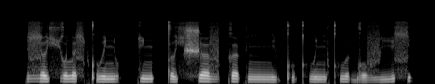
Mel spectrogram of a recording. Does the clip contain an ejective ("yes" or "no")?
yes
